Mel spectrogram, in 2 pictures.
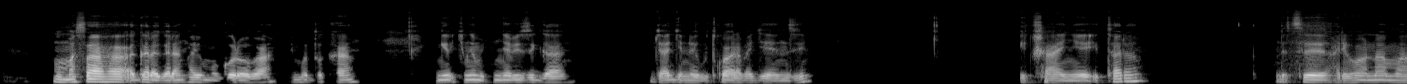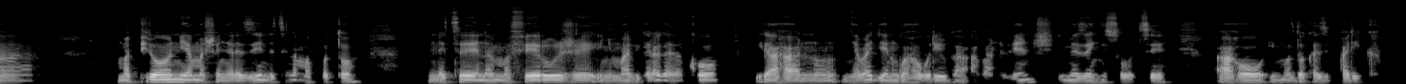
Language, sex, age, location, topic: Kinyarwanda, male, 25-35, Kigali, government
